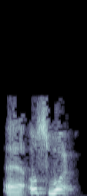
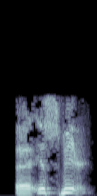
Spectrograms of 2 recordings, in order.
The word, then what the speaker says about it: إصبع: طبعا الأصبع فيها عشر لغات, هذه فائدة, بفتح وضم وكسر الهمزة وفتح وضم وكسر الباء. يعني أصبع أصبع إصبع, واللغة العاشرة أسبوع على وزن أسبوع. فإذا ما كيف ما تلفظت يا صحيح.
